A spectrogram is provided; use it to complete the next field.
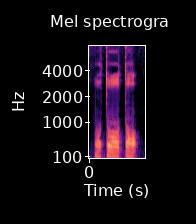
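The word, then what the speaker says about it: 弟: word this means that the pitch starts low goes up and then stays up until the last syllable of the word but then the particle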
